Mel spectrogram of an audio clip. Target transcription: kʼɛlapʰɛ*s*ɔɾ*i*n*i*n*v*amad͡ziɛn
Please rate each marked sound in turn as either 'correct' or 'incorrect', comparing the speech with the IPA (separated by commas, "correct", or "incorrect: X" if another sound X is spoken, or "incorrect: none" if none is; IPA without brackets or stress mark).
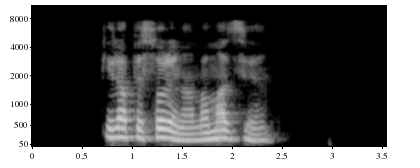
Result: correct, incorrect: ɛ, incorrect: a, correct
